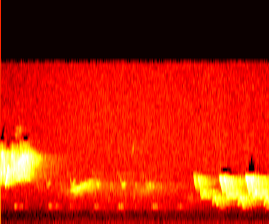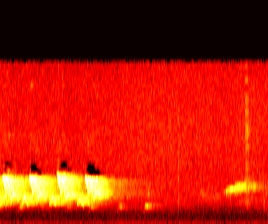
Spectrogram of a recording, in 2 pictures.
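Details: Cerulean warbler with a high, fast, buzzy series of repeated notes lasting over a second, preceded by a brief high note and a softer short call, light background hiss.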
